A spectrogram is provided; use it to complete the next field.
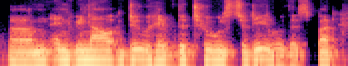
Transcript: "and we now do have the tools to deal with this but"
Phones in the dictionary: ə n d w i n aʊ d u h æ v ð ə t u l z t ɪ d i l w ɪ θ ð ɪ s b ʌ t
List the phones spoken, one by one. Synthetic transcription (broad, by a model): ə n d w i n aʊ d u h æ v ð ə t u l z t ɪ d i l w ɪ ð ɪ s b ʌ t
